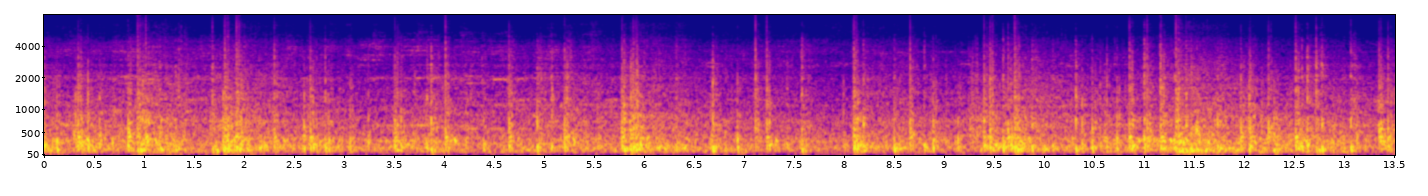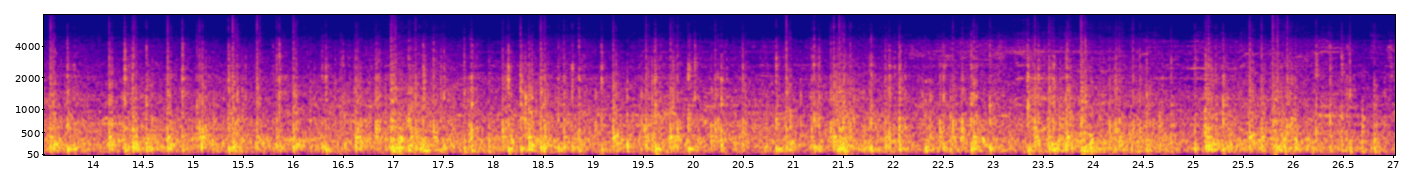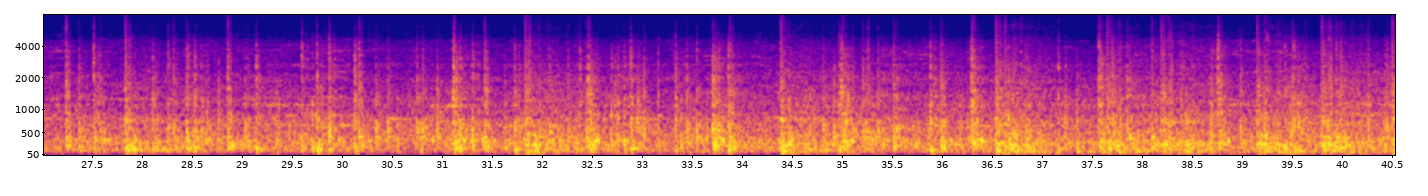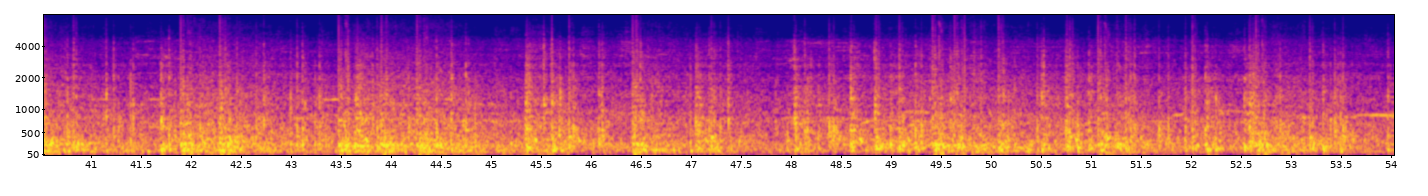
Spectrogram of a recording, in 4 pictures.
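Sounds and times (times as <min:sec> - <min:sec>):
fireworks bangs: 0:00.0 - 0:54.0.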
